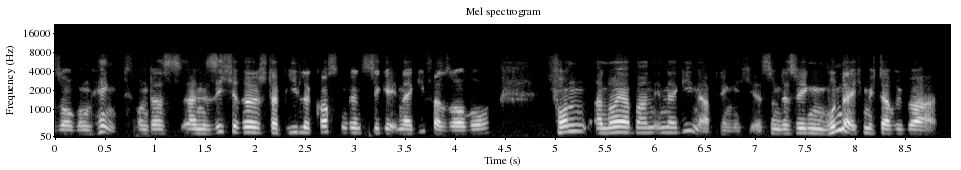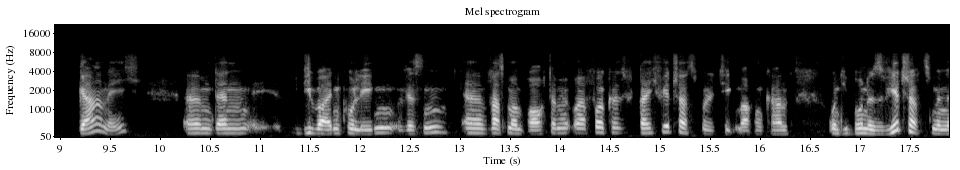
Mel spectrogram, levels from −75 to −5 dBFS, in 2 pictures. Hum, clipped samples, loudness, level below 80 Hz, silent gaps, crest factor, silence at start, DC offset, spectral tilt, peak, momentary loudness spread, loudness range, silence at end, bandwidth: none; under 0.1%; -21 LUFS; -74 dBFS; none; 18 dB; 0.05 s; under 0.1%; -5.5 dB/octave; -2 dBFS; 11 LU; 2 LU; 0 s; 8 kHz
